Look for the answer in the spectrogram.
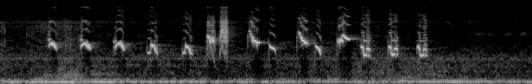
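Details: Greater green leafbird female calling the male: a lively series of squawky chirps and short whistles, irregularly spaced, above a constant low hum.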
